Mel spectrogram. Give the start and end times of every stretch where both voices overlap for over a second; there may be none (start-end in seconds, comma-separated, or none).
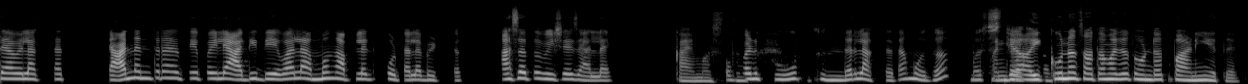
none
